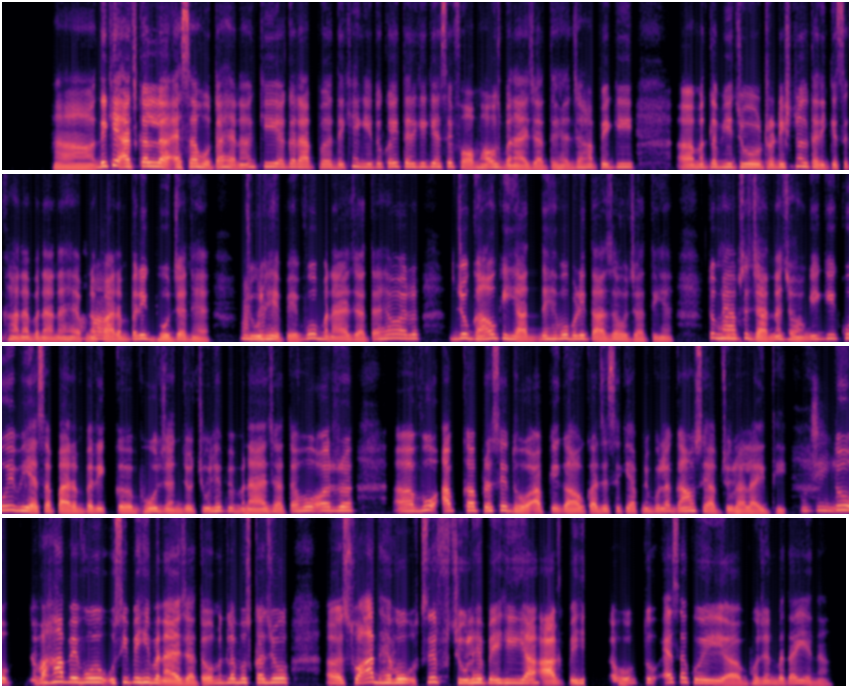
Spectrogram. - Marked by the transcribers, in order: in English: "ट्रेडिशनल"
- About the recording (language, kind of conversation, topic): Hindi, podcast, बचपन का कोई शौक अभी भी ज़िंदा है क्या?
